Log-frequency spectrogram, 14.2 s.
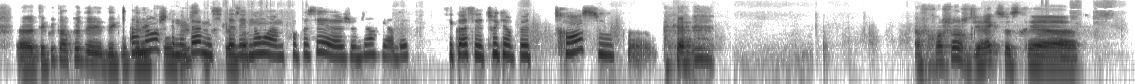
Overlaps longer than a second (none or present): present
